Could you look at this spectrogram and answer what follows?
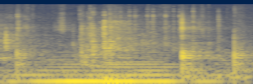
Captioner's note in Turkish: Kapı açılma sesi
